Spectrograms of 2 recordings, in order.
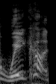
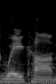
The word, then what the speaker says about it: Wacom: brand am I just Wacom is a wake-up no way it's way calm is it oh my gosh what the heck Wacom is the correct pronunciation okay thank you Father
